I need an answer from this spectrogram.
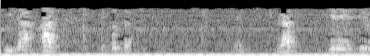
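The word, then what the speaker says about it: Daat (דעת): Pero ustedes ven que dice Daat, hay dos A, porque debajo de la Dalet hay una rayita, que se acuerdan que los signos vocálicos se agregan a las letras, entonces se pronuncia Daat.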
